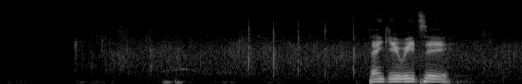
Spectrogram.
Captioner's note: audience applauding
